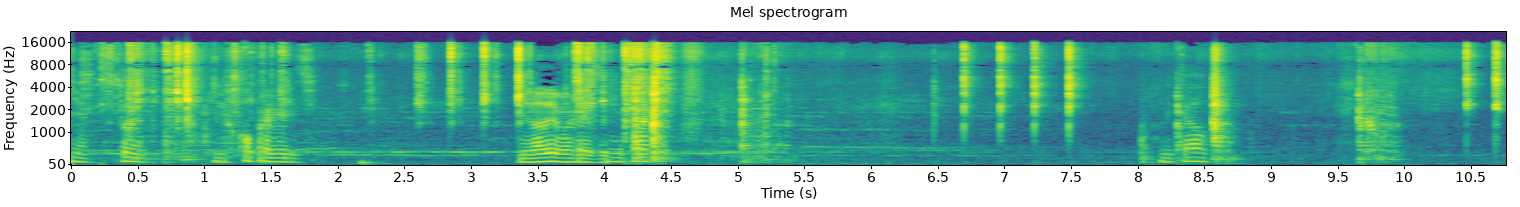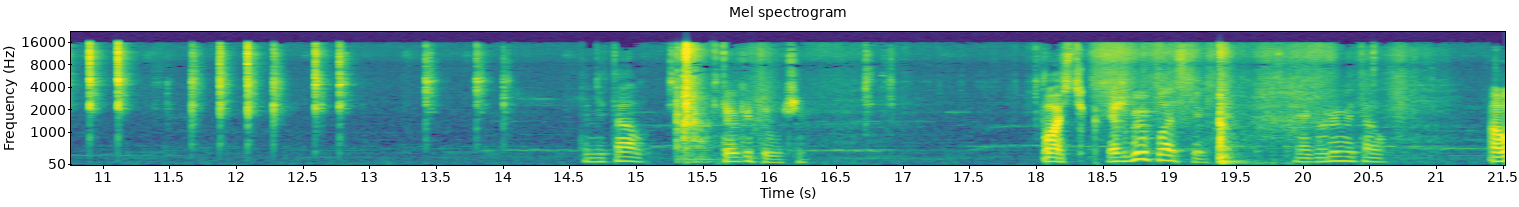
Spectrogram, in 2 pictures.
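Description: Plastic toy parts click and snap as they are moved.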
